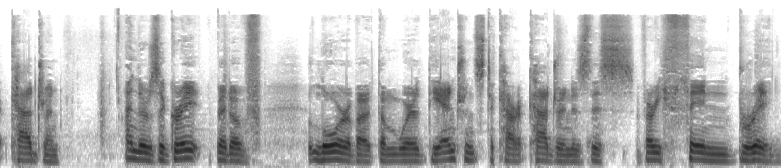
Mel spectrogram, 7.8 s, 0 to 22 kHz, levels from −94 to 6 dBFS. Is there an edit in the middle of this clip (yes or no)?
no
